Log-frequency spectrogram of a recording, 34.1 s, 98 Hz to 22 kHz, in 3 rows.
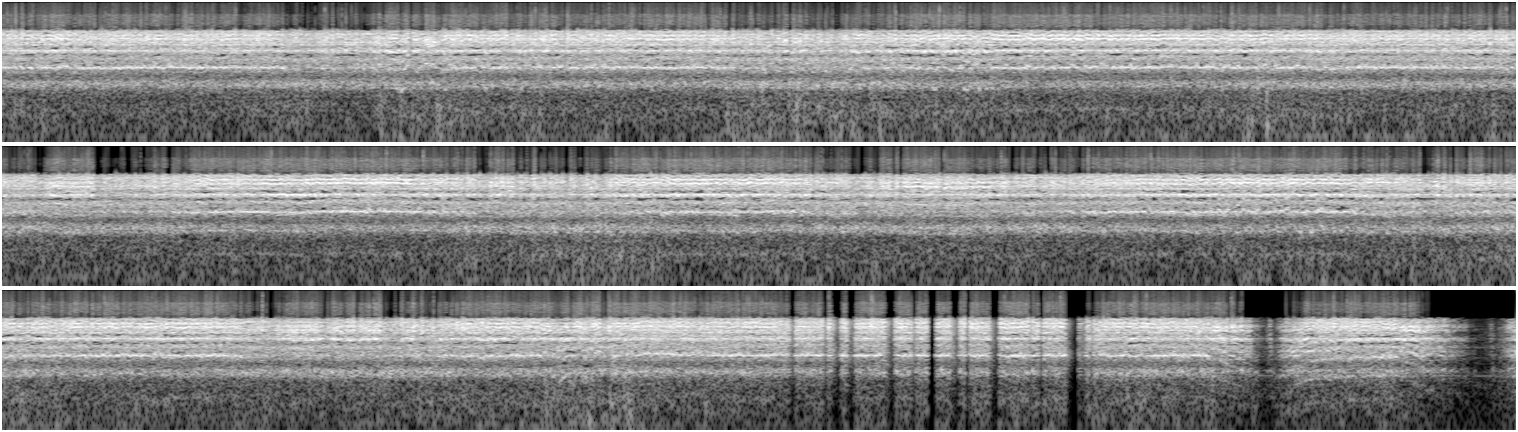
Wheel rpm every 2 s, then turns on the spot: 230, 220, 230, 220, 230, 230, 220, 220, 220, 220, 220, 230, 220, 220, 230, 190, 100.
none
